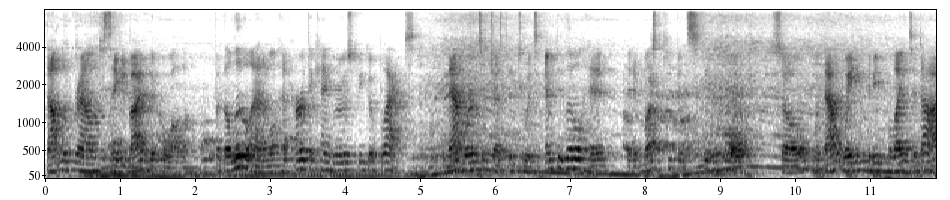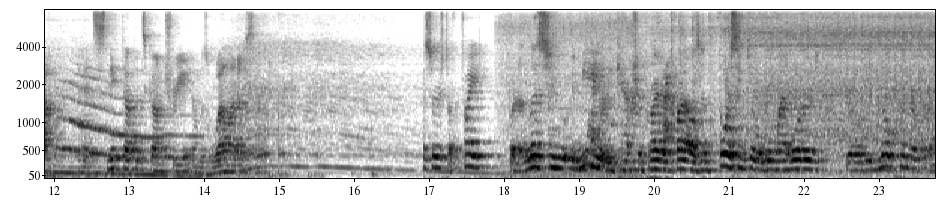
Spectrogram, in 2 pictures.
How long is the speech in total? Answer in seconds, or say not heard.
22 s.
